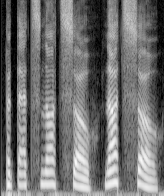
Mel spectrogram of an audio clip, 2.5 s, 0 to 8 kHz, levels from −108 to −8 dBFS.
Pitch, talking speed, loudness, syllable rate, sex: 165 Hz, 145 wpm, -17 LUFS, 2.7 syllables/s, male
